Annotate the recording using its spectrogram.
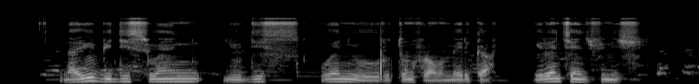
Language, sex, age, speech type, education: Nigerian Pidgin, male, 15-29, spontaneous, tertiary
